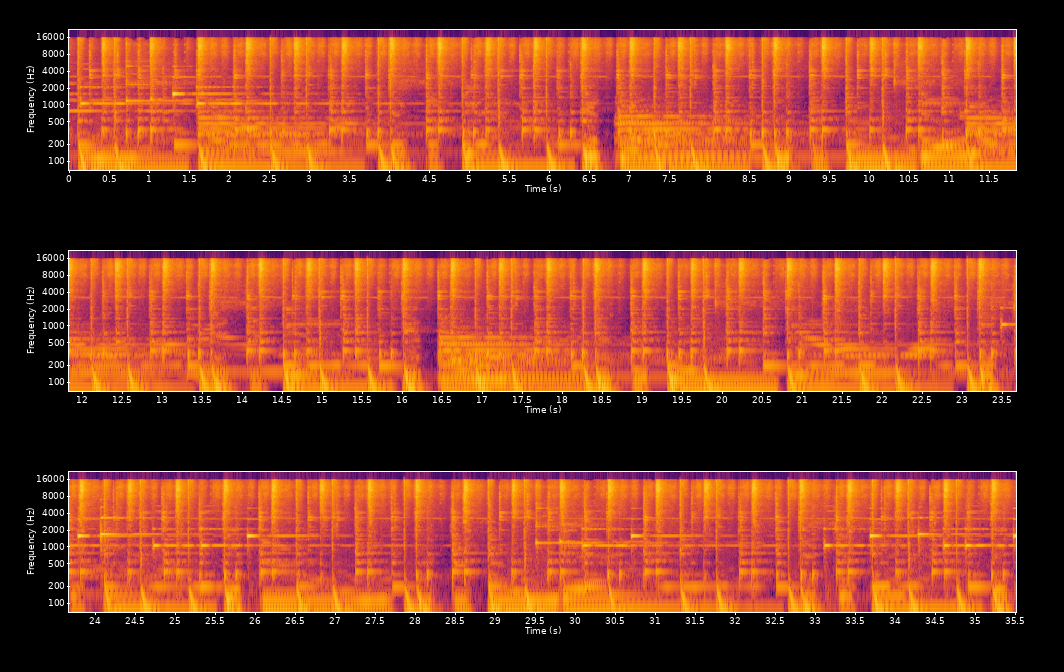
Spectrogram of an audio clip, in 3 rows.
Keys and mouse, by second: 0.1-1.5 typing, 3.6-4.7 typing, 6.4-7.6 typing, 12.7-14.2 drag, 16.5-19.7 drag, 18.6 g, 21.6 a, 23.9 e, 29.3-30.7 drag, 33.8 a, 33.8 b, 33.8 g.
